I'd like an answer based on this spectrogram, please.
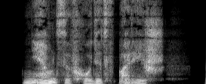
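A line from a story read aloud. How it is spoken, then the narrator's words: Breathed out. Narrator (Russian): выдохнул он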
